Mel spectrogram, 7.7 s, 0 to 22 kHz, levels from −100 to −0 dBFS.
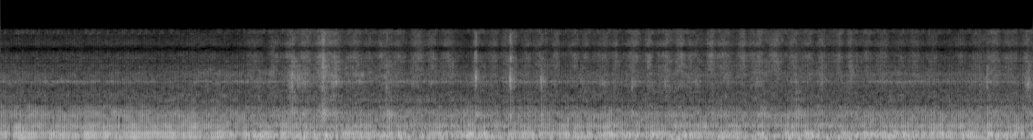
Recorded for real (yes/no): no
